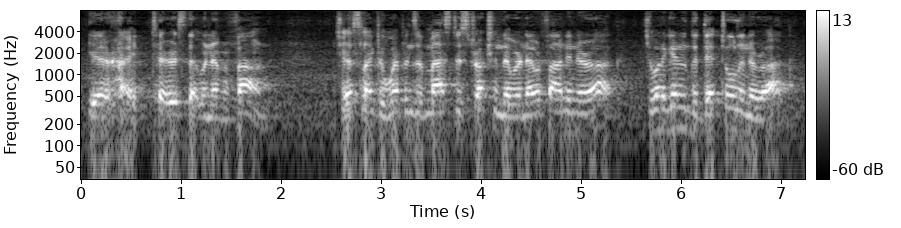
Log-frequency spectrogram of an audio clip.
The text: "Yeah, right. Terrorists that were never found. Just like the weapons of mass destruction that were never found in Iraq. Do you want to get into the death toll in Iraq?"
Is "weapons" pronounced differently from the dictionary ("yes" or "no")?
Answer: no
